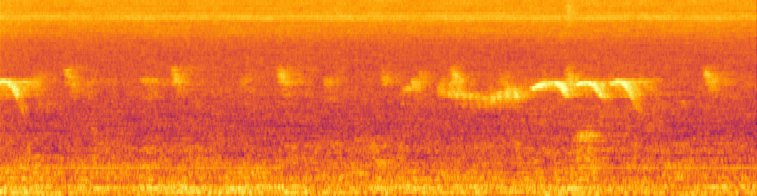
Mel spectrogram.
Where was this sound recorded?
in a park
